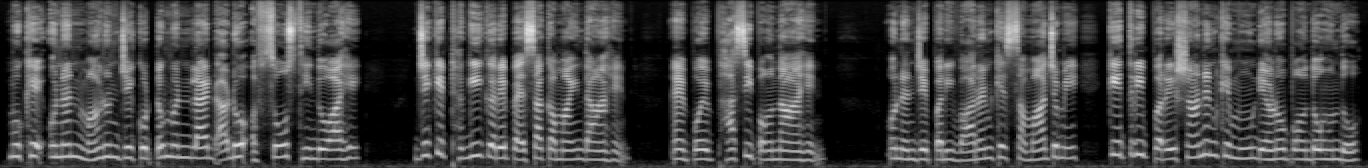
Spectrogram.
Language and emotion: Sindhi, sad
